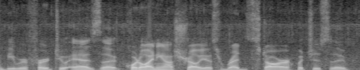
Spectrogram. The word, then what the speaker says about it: Cordyline australis: So, that's how I double check whether or not I'm pronouncing things right. And as they said, Cordyline Australis.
